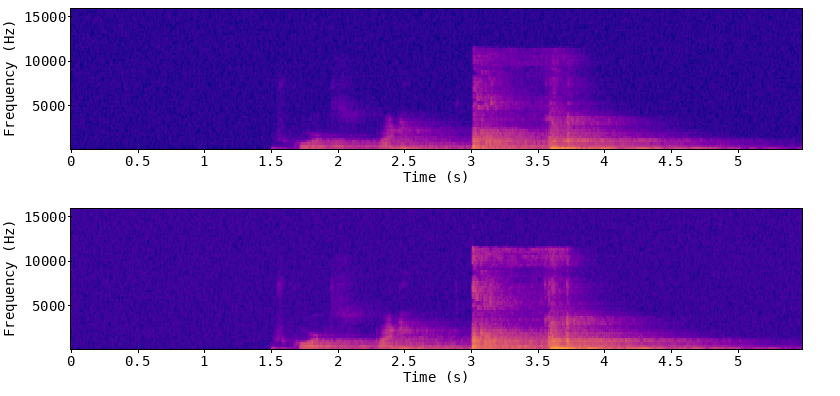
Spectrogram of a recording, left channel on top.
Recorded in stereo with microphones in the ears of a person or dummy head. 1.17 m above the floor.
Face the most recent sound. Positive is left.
turn(degrees=-40)  # may be behind; listen again after turning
